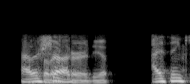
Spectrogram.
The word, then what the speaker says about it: Shough: I was going to say, completely stupid and not pronounce it correctly, but Tyler Shough. Shuck. Sorry, I heard Shuck. Tyler Shough.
